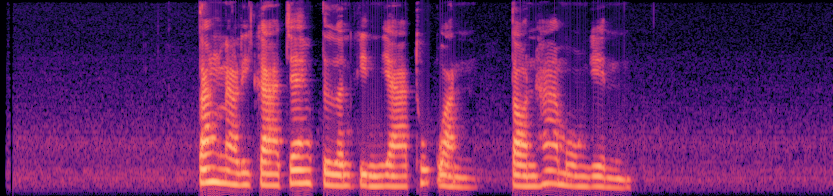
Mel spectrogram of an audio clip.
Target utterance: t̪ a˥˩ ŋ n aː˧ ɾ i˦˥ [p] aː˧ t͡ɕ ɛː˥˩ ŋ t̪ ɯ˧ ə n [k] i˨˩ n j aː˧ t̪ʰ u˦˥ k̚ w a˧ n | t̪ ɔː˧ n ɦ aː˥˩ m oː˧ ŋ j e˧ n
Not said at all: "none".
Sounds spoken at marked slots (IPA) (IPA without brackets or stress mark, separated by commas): k, k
